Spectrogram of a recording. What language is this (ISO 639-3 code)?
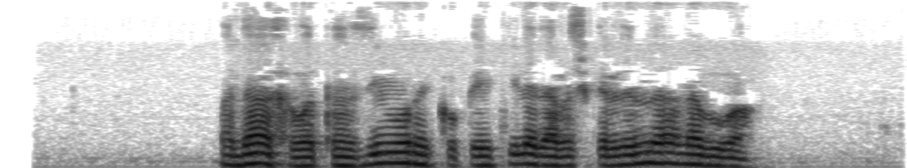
ckb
